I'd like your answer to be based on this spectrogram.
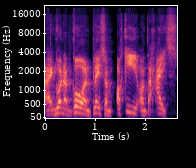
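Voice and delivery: put-on French Canadian accent. Mocking how French Canadians talk about hockey: imitating a French Canadian accent. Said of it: "they take away the H where it's needed".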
